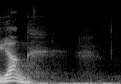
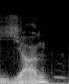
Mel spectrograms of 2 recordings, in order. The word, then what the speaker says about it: Jan: So it's pretty funny, like, cause even like ask how spell my name, I said Y-A-N, so they can pronounce it properly, Jan instead of Young or Jan.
